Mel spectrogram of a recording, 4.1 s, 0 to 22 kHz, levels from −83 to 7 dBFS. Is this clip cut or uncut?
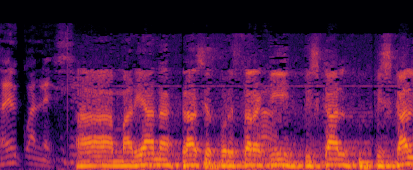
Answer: uncut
